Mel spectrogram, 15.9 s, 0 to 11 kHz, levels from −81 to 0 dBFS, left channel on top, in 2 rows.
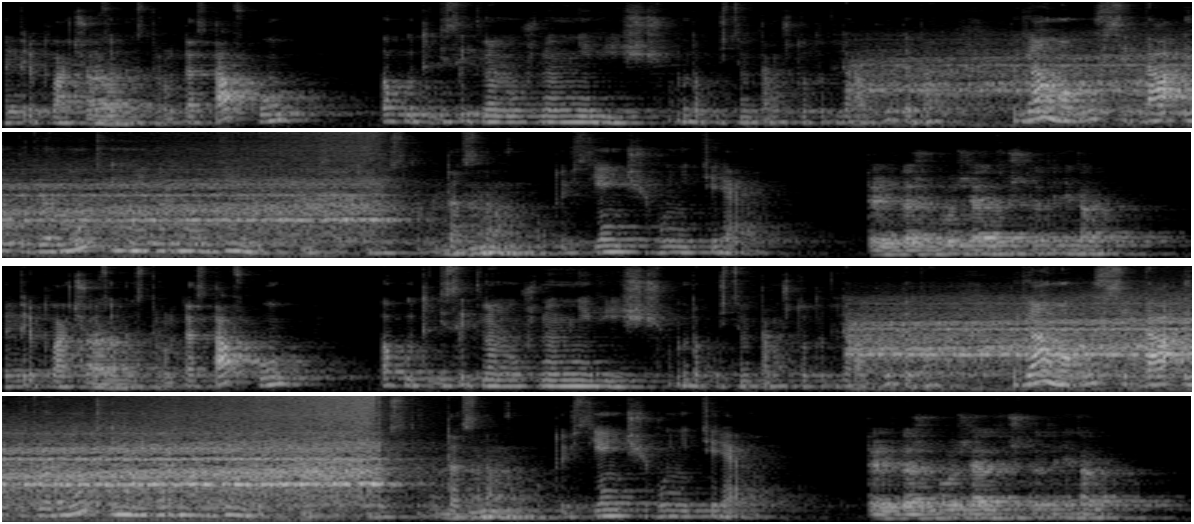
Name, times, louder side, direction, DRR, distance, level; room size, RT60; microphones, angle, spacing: voice 1, 0.0-1.9 2.5-11.2 11.6-13.0, right 1 dB, 20° right, 5 dB, 0.6 m, -36 dB
sound 1, 5.6-10.8, right 8 dB, 90° right, 0.4 m, -32 dB
voice 2, 10.8-11.3 13.7-15.2, equal, 5° right, -6 dB, 1.6 m, -35 dB
5.1 x 4.3 x 5.4 m, 1.4 s
head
